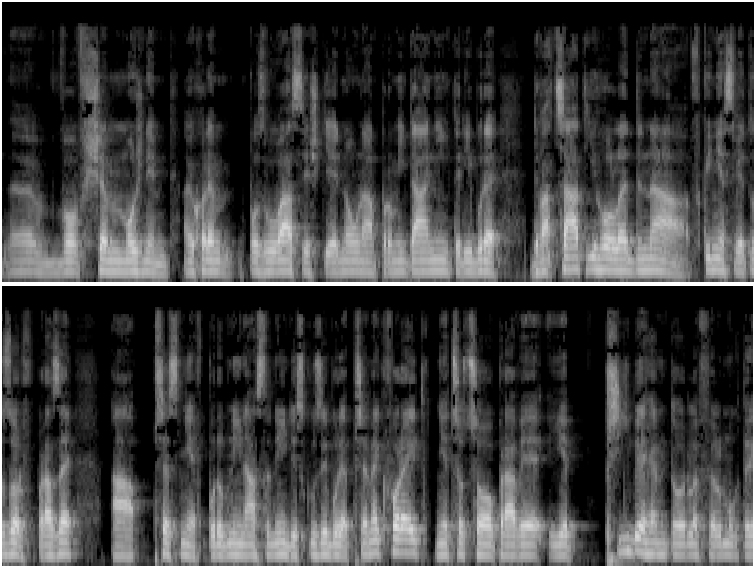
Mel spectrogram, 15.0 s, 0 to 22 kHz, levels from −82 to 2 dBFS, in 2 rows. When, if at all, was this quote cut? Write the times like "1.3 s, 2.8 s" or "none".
1.7 s, 11.8 s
